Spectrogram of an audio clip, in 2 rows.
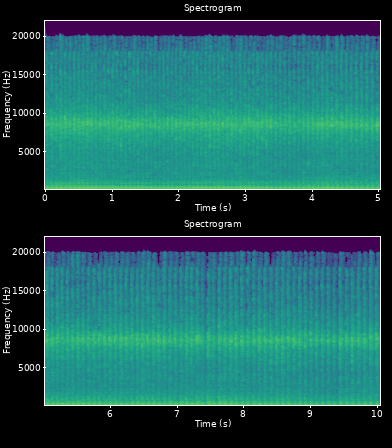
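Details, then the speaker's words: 1980 Honda XL250S, idling after DIY patch of its broken exhaust header: loud, raspy exhaust thump, much quieter than before but still harsh; patched header still leaking. "well it runs again it's a little quieter i mean a lot quieter but still pretty loud so progress anyway"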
